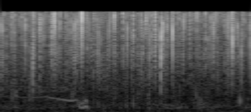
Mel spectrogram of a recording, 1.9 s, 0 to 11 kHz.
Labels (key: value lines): label: biophony, cascading saw
recorder: SoundTrap 600 or HydroMoth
